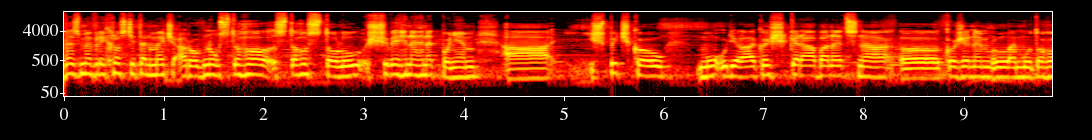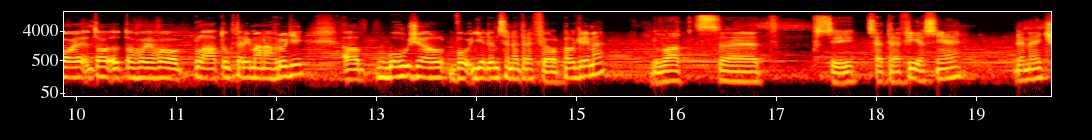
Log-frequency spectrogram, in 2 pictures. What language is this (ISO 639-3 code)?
ces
